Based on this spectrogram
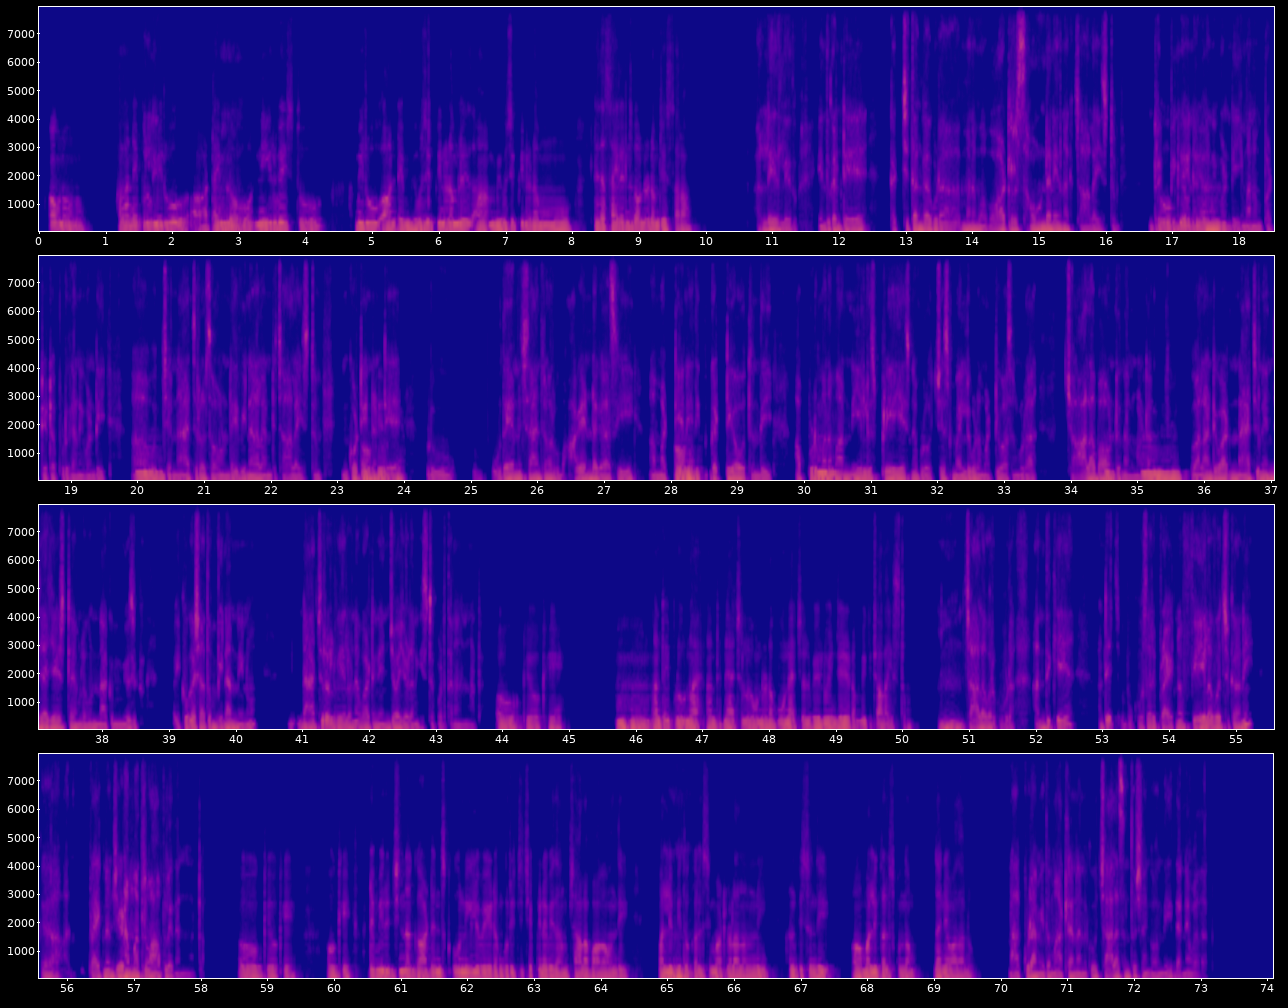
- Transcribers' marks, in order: in English: "టైంలో"; in English: "మ్యూజిక్"; in English: "మ్యూజిక్"; in English: "సైలెన్స్‌గా"; in English: "వాటర్ సౌండ్"; in English: "డ్రిప్పింగ్"; in English: "న్యాచురల్"; in English: "స్ప్రే"; in English: "స్మెల్"; other background noise; in English: "నేచర్ ఎంజాయ్"; in English: "మ్యూజిక్"; in English: "నేచురల్ వేలోనే"; in English: "ఎంజాయ్"; tapping; in English: "నేచురల్‌గా"; in English: "నేచురల్ వేలో ఎంజాయ్"; in English: "ఫెయిల్"; in English: "గార్డెన్స్‌కు"
- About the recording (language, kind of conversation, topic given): Telugu, podcast, ఇంటి చిన్న తోటను నిర్వహించడం సులభంగా ఎలా చేయాలి?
